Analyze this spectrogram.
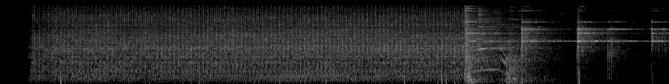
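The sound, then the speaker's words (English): An 1894 Thor bolt snaps in half under rising tension: a long, steady mechanical roar, then a sudden sharp crack and a few bright metallic clinks and pings as the broken pieces shoot out. “So it hit 245, then split in half and shot out the backside”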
